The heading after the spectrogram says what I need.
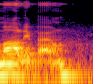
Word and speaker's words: Marylebone: for it and that is London Marylebone I'm Marley bone no one actually knows how you pronounce that place to banbury that's the first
